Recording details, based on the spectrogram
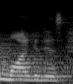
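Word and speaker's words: mortgages: यहाँ पर स्टूडेंट्स जो वर्ड है ना मॉर्गेजेस, यहाँ पर टी वर्ड साइलेंट है, ठीक है, आप लिखते हुए ऐसे लिखोगे, लेकिन जब हम इसको पढ़ेंगे तो हमने इस वर्ड को ऐसे पढ़ना है मॉर्गेजेस।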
